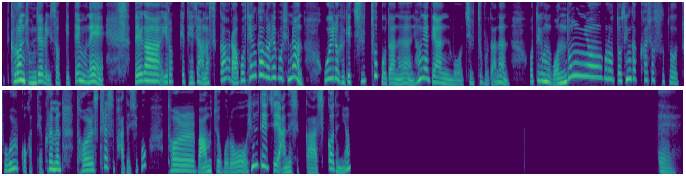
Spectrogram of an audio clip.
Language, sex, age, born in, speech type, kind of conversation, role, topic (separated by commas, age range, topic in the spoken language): Korean, female, 45-49, South Korea, conversation, advice, advisor, 다른 사람과 비교하는 습관을 줄이고 나 자신을 더 잘 받아들이려면 어떻게 해야 할까요?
